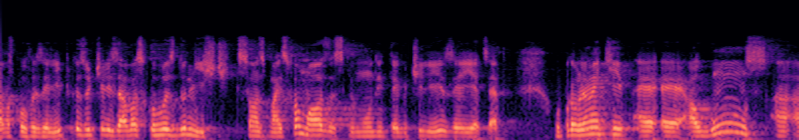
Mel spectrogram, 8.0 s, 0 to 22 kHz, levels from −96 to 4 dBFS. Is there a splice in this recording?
no; 0 cuts

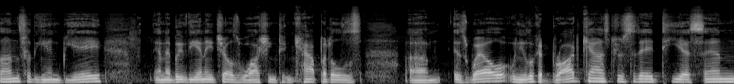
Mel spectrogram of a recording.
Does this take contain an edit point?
no; 0 cuts

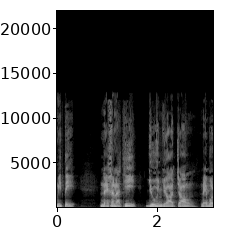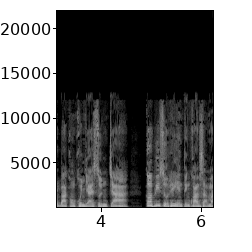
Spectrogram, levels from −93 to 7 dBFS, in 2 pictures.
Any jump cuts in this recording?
no; 0 cuts

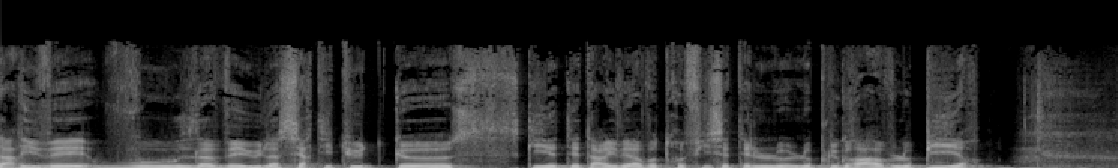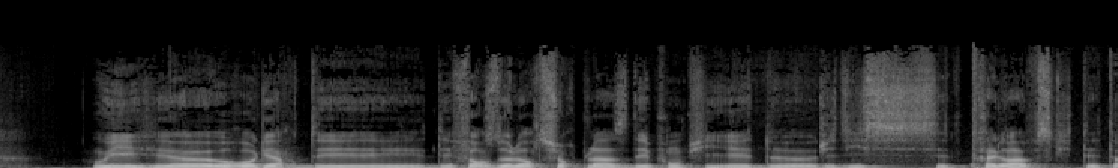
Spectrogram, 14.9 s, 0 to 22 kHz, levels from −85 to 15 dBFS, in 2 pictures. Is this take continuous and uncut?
no; 2 cuts; at 12.9 s, 13.9 s

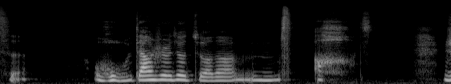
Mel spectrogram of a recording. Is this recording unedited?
yes; 0 cuts

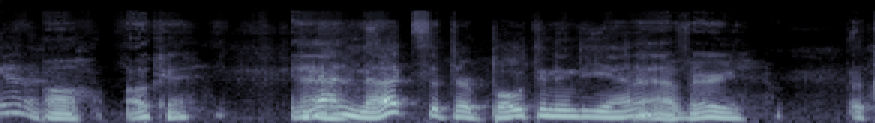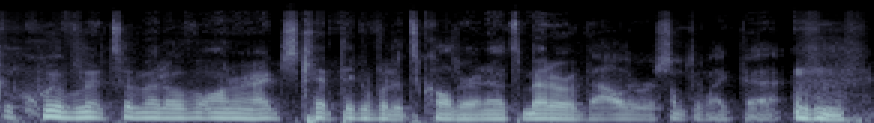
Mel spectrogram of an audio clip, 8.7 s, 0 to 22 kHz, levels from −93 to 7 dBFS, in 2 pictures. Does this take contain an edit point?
yes; 1 cut; at 4.2 s

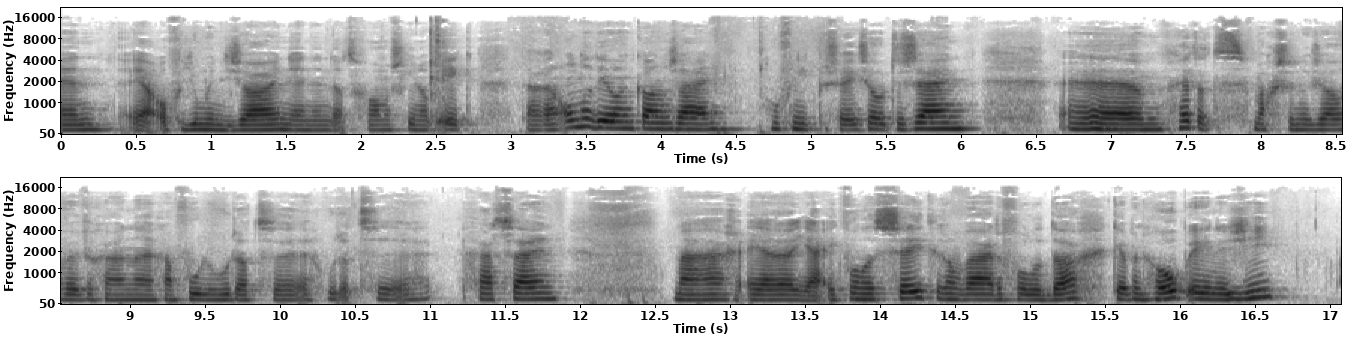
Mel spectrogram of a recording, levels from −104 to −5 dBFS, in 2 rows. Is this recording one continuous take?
yes; 0 cuts

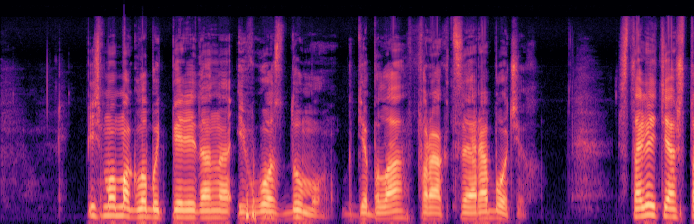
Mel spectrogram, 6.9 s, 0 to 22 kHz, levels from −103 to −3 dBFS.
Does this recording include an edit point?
no; 0 cuts

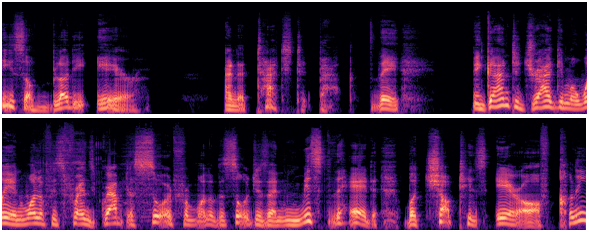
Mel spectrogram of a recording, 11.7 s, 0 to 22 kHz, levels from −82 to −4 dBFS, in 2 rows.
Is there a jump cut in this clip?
yes; 1 cut; at 3.7 s

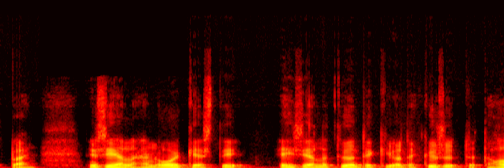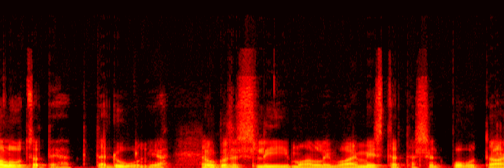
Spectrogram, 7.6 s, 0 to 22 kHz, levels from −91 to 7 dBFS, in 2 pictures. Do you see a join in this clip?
yes; 1 cut; at 5.3 s

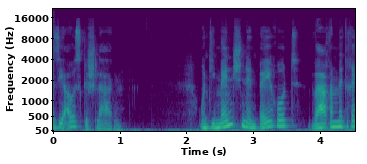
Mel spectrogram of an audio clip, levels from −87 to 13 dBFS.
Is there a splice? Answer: no; 0 cuts

